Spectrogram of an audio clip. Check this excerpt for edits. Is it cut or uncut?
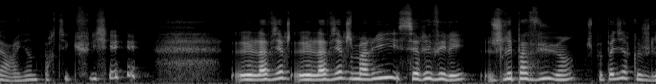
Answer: cut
